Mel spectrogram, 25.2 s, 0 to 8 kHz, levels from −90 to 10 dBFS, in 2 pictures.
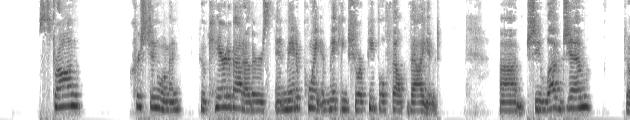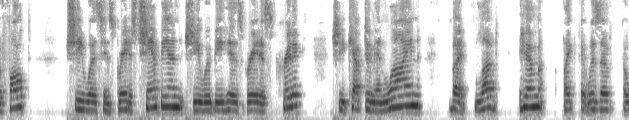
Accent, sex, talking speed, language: American, female, 110 wpm, English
